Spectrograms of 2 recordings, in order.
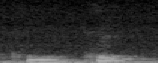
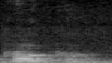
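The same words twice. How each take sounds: First: The pitch starts low and rises. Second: The pitch starts high and falls. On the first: The speaker calls it right. "it's all lower pitch to higher pitch" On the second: The speaker calls it wrong. "Native English speakers tend to say"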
